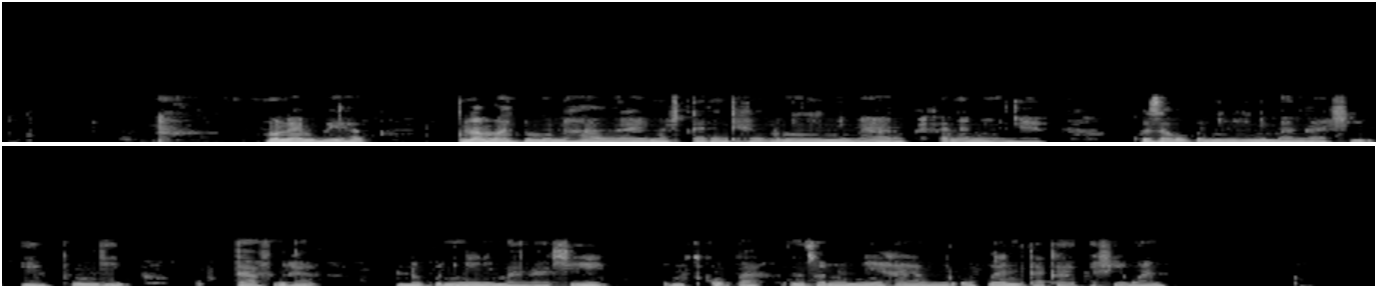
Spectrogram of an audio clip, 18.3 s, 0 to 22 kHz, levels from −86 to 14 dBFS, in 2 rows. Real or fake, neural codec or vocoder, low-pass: real; none; 7.2 kHz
